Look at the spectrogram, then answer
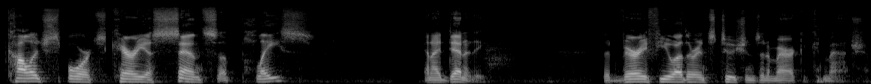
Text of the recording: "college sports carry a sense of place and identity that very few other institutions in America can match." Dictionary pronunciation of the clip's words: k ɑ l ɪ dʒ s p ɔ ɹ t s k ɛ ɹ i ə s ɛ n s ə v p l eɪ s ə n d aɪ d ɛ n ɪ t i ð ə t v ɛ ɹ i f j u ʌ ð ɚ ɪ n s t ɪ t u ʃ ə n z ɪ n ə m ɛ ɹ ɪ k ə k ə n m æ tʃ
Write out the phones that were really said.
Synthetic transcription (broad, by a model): k ɑ l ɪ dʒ s p ɔ ɹ t s k ɛ ɹ i ə s ɛ n s ə v p l eɪ s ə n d aɪ d ɛ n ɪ t i ð ə t v ɛ ɹ i f j u ʌ ð ɚ ɪ n s t ɪ t u ʃ ə n z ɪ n ə m ɛ ɹ ɪ k ə k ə n m æ tʃ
